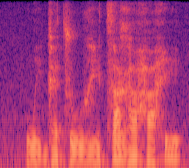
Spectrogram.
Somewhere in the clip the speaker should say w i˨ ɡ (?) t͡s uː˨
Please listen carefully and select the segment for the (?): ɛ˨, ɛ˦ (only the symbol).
ɛ˨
